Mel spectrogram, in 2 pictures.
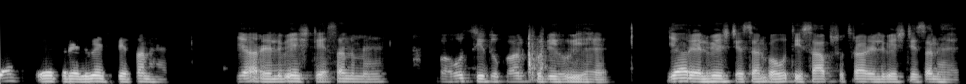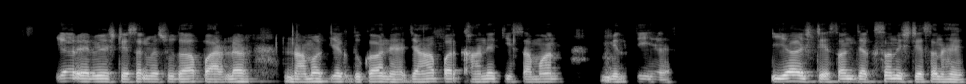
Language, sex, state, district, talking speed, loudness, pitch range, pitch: Hindi, male, Bihar, Jahanabad, 145 wpm, -16 LUFS, 125-135 Hz, 130 Hz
